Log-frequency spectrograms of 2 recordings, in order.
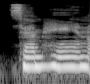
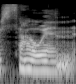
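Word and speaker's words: Samhain: town in Edinburgh and uh, we spent Sam Sam Hayne or Sain as it's actually pronounced or all Hallow's Eve there.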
